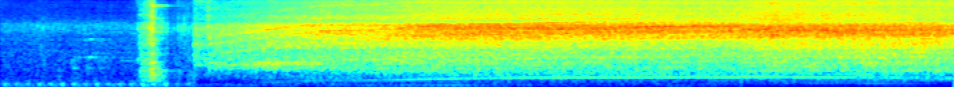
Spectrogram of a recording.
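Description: A circular saw whirs up to speed and runs loudly.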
